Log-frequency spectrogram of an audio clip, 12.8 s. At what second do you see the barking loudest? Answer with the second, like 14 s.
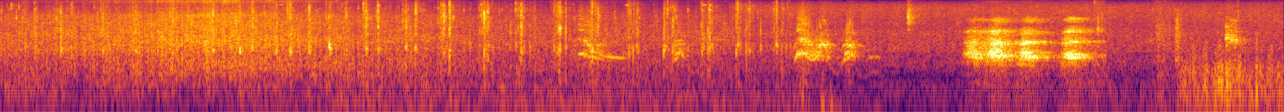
10 s.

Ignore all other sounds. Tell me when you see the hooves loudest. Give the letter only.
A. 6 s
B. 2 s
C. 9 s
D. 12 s
D.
